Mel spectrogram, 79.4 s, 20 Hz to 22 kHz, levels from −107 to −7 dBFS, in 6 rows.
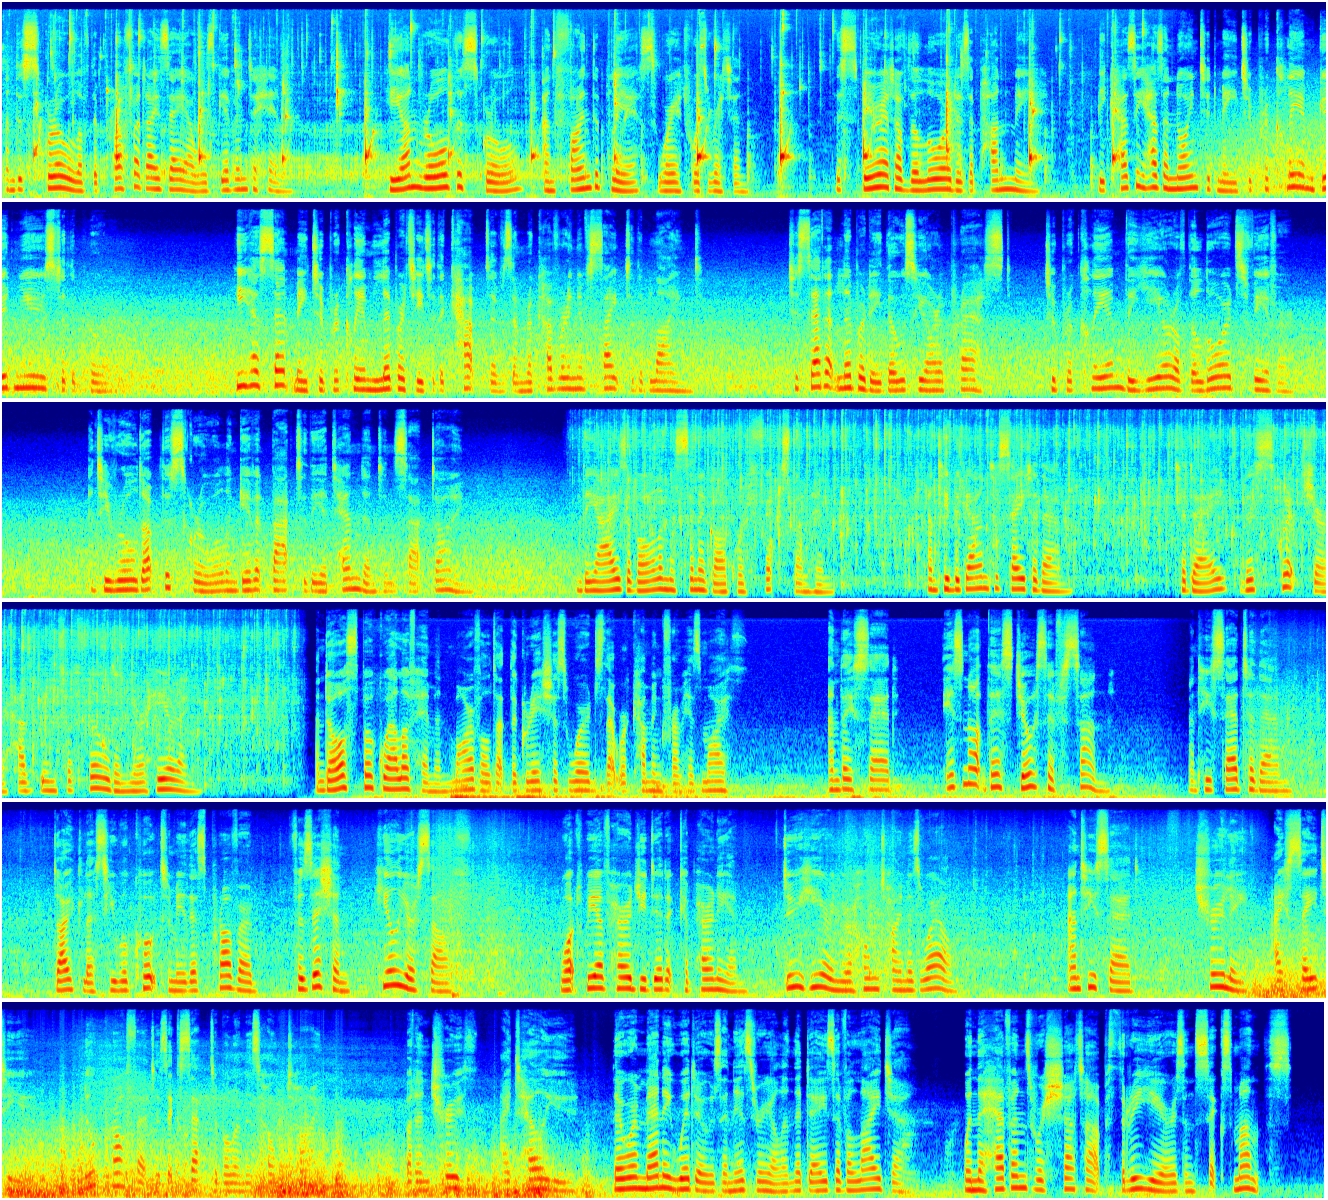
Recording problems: rain or running water; loud; throughout; 6 dB below the speech

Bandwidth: 18.5 kHz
